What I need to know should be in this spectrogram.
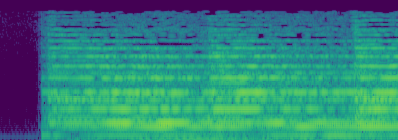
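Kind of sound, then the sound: ambience, church bells ringing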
